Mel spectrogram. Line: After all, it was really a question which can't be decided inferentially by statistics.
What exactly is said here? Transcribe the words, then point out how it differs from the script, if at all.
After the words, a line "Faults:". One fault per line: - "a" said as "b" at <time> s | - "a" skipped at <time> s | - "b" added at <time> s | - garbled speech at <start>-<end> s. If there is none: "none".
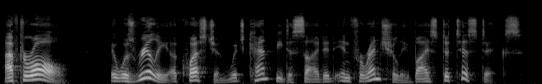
After all, it was really a question which can't be decided inferentially by statistics.
Faults:
none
